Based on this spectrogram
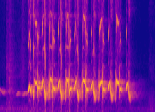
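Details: Rapid 'gacor garuda ropel' song of a sooty-headed bulbul, meant to lure other birds at night: a brief thin whistle, then a dense, quick run of bouncing chirped notes that ends sharply.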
